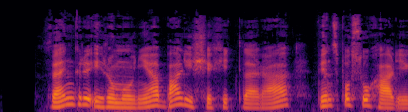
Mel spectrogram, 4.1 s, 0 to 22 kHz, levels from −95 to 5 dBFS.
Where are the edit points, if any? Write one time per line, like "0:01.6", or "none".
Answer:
none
